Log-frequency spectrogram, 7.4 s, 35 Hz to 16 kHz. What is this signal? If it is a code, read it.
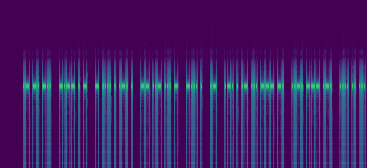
Morse code, heard as a keyed tone, about 50 wpm, 700 Hz. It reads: AND YET THERE MUST BE A REASON FOR HIS
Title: Sentences from Top 1300 Words 50wpm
